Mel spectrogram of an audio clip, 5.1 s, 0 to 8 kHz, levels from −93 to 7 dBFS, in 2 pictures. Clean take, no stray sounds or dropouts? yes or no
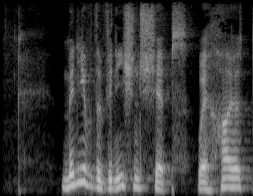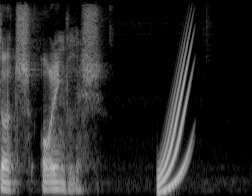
no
